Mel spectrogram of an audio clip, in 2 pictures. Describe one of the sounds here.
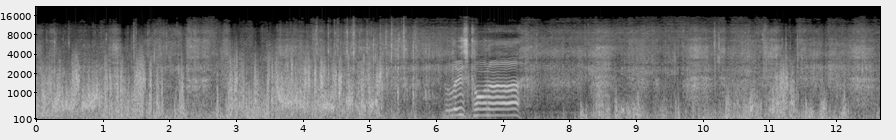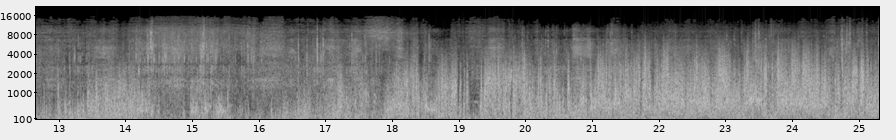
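Bike tyres roll and crunch over a bumpy dirt trail.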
